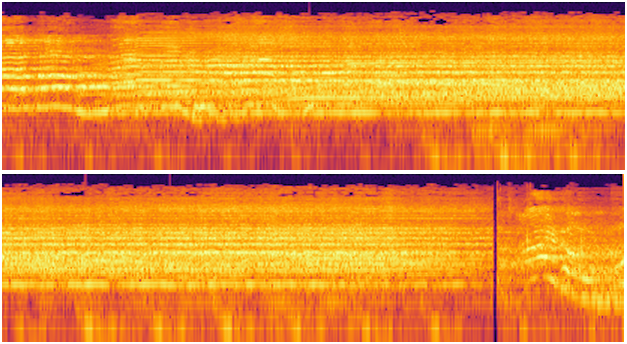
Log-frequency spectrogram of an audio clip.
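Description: A woman's voice holding one long shouted note through a microphone and PA for about seven seconds over a cheering crowd, cut off suddenly near the end.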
